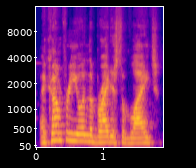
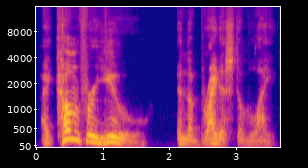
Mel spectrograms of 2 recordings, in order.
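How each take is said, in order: First: It is read flatly, without any feeling. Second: It is read with strong emotional feeling. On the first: The reader does not know the intended emotion. "they're going to read it like I did the first time. They're just going to read it. And there's no feeling to that" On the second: The intended emotion comes through. "I read it like this in my head"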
